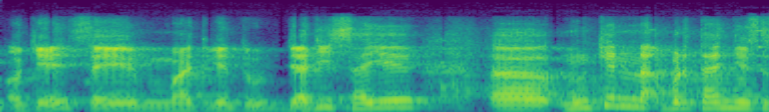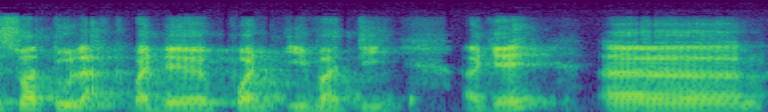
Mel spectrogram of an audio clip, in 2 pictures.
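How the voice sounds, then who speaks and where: Lelaki Malaysia bersuara sangat cerah dan tajam. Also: male voice, mid-range voice, animated, pushed and bright. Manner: polite, halting when forming questions. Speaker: conference moderator. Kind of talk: hosting a question-and-answer session.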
